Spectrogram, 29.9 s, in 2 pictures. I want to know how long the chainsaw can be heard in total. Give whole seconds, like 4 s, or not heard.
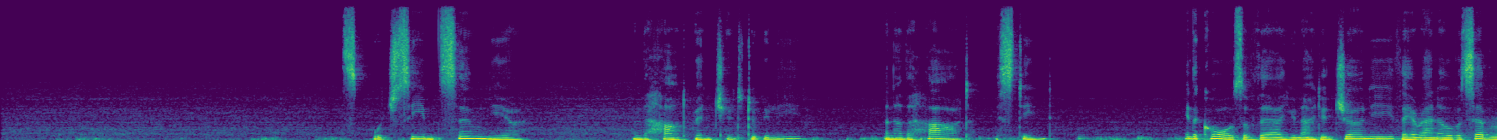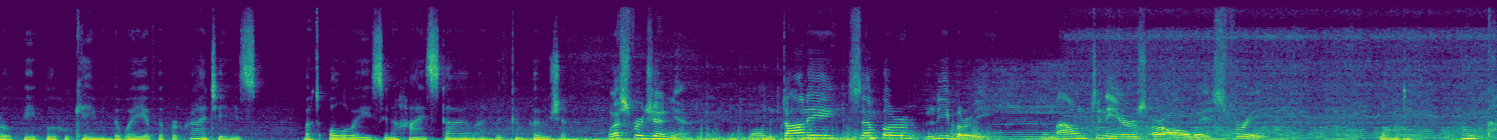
9 s.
